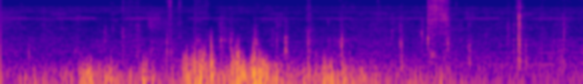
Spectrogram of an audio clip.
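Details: A calf suckling milk from its mother cow, with low, irregular gulping and thumping sounds coming in uneven bursts.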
